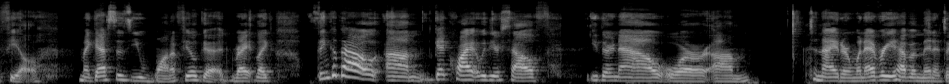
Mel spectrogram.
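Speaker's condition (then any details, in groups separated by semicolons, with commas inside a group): No condition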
